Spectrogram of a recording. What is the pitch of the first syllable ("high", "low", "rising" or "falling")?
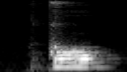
high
